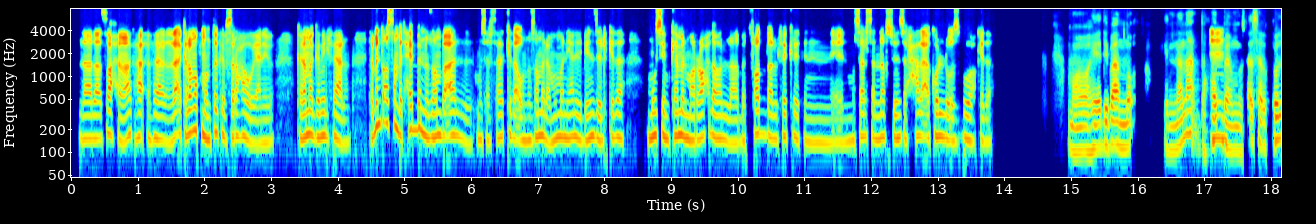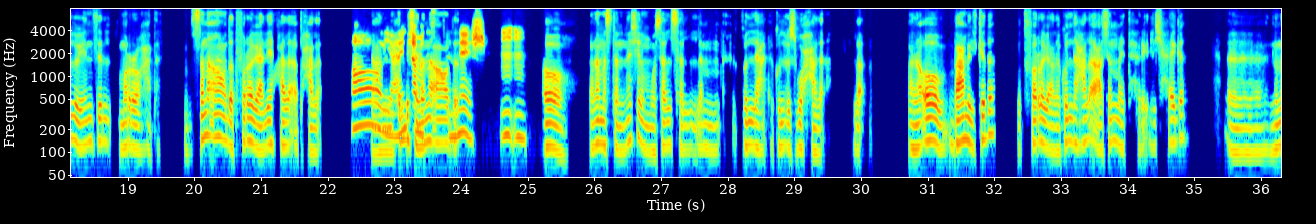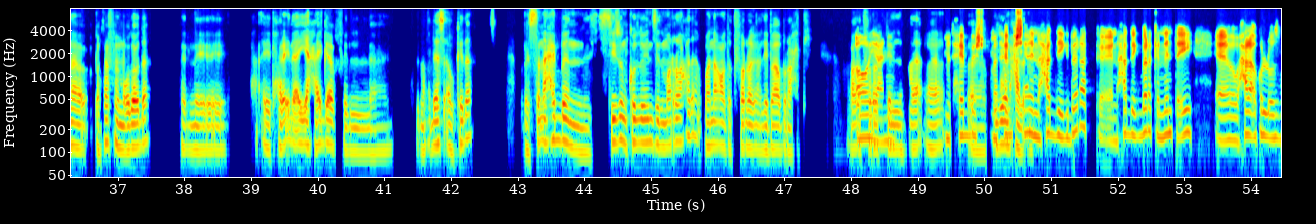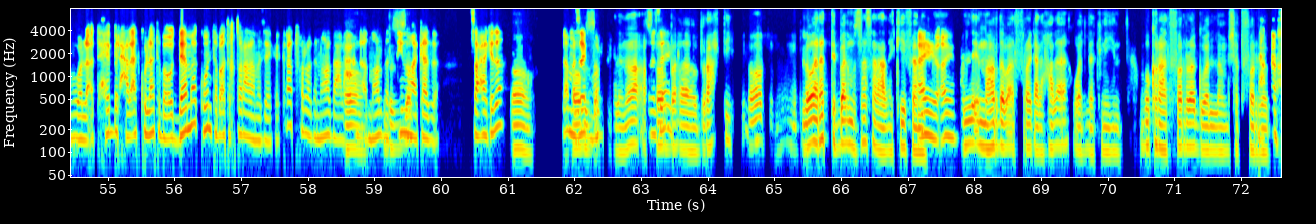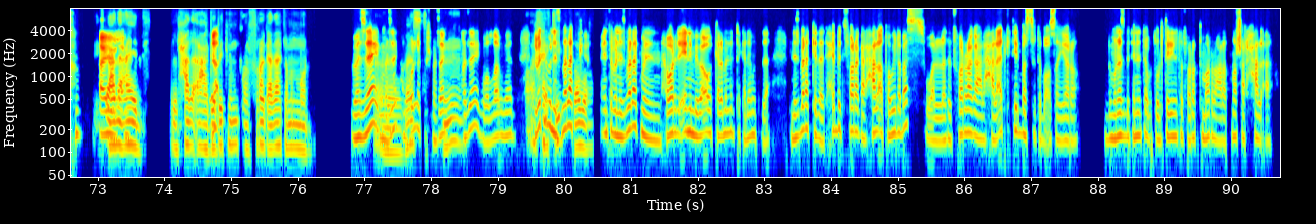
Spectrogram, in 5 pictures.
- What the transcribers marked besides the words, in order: in English: "السيزون"; chuckle; tapping; in English: "الأنمي"
- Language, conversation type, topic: Arabic, podcast, إيه رأيك في ظاهرة متابعة الحلقات ورا بعض دلوقتي؟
